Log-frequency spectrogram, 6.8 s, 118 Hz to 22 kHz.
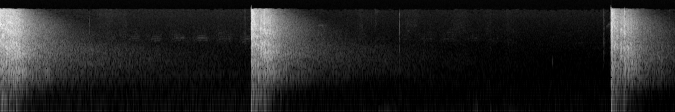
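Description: Three single shots from a Hi-Point 9mm carbine, the second about two and a half seconds after the first and the third about three and a half seconds later, each sharp crack fading out over about a second.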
